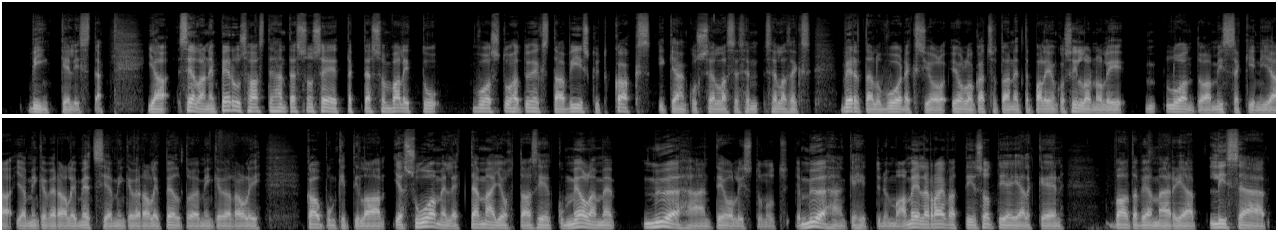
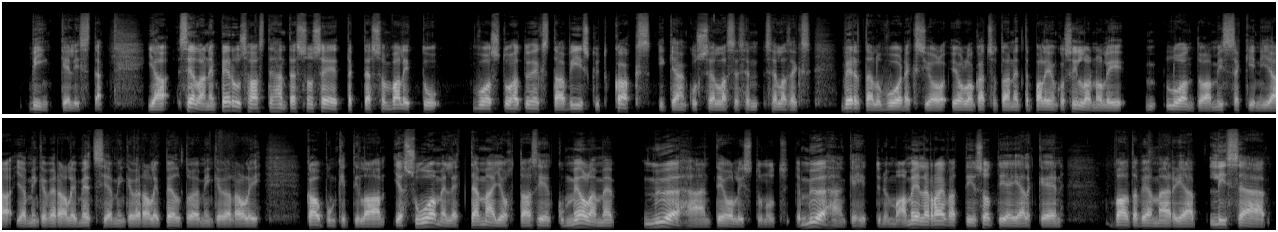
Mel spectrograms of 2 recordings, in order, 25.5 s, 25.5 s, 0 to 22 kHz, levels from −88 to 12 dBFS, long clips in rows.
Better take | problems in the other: first | thin; very; fading below 400 Hz

